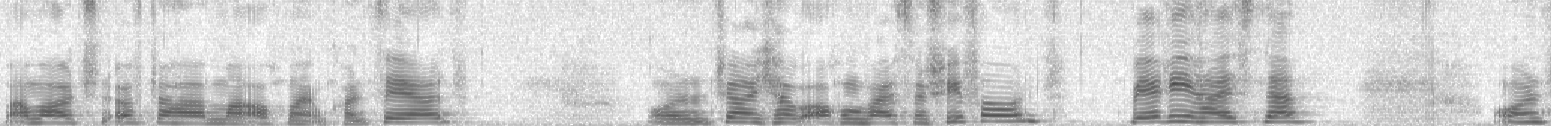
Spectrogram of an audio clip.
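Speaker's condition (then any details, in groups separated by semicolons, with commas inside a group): Down syndrome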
